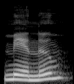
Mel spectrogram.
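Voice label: "меным", Komi, female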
